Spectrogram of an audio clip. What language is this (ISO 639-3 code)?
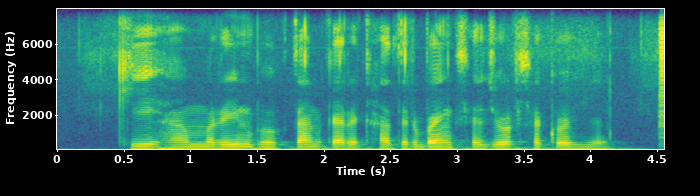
mag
